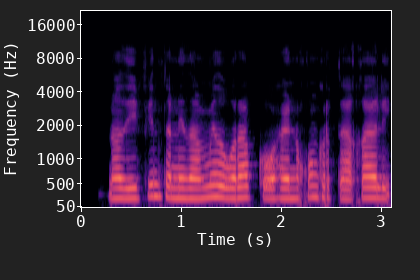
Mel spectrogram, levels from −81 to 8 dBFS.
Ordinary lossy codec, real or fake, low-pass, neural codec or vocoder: none; real; none; none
